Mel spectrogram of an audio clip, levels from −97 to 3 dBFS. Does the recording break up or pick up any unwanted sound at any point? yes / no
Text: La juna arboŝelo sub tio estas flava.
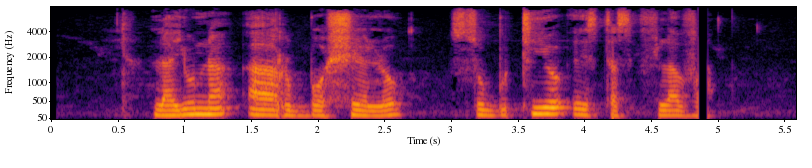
yes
